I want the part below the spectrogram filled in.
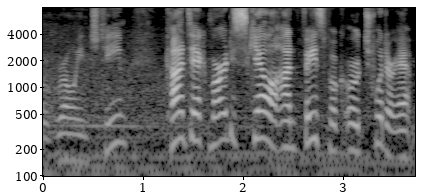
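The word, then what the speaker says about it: Czekala: growing team, contact Marty Sakala on Facebook or Twitter at Marty Sakala. That's spelled C-Z-E-K-A-L-A.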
